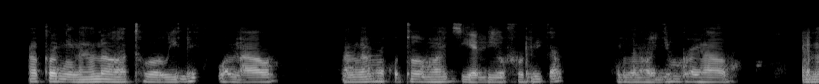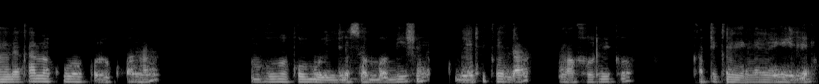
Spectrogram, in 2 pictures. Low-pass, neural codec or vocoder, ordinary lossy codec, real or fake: 7.2 kHz; codec, 44.1 kHz, 1.7 kbps, Pupu-Codec; Opus, 16 kbps; fake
